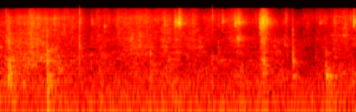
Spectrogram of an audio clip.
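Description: Eggs being mixed into sausage gravy in a frying pan, with steady close sizzling and scattered scraping and clinking of a utensil against the pan, no voices.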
